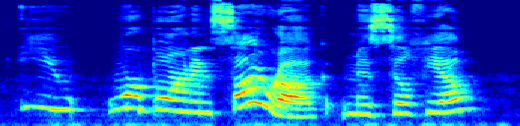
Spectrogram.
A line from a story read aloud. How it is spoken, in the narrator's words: Amelia asked in a slightly wavering voice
